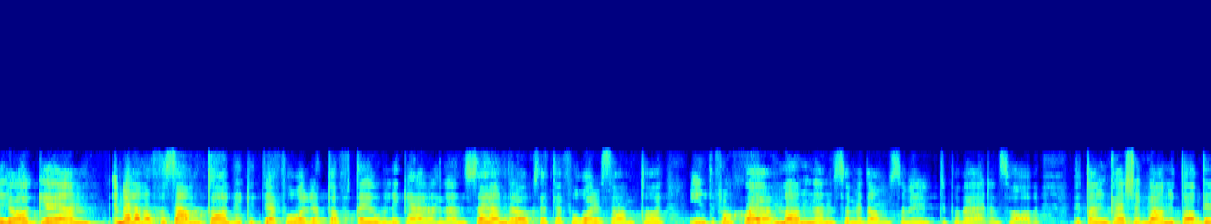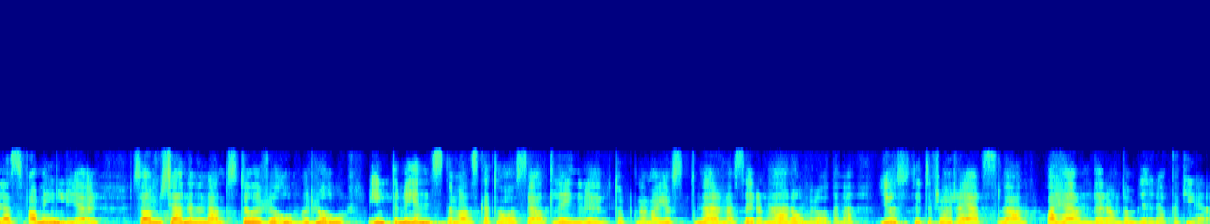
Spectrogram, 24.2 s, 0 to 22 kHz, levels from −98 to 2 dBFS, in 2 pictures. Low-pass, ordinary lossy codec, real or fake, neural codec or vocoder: 7.2 kHz; none; fake; codec, 16 kHz, 2 kbps, FreqCodec, smaller model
